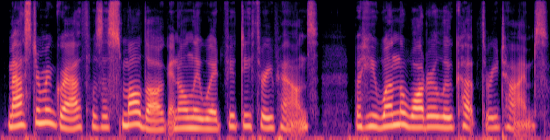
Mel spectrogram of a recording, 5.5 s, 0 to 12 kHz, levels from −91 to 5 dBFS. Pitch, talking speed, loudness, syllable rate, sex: 225 Hz, 220 wpm, -17 LUFS, 5.8 syllables/s, female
